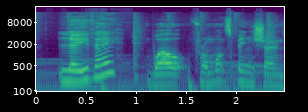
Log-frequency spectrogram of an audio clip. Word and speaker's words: Laufey: True, like, clean Icelandic, it's pronounced Laufey.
